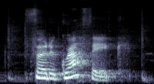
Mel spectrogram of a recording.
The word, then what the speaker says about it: photographic: photographer the third example photographic the stress is on the third syllable so you can hear how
